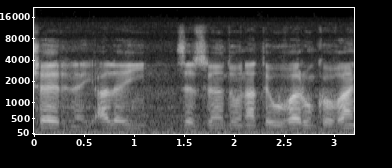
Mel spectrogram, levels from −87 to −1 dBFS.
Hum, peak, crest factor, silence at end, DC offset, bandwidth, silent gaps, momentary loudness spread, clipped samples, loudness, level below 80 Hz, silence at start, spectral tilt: none; -6 dBFS; 20 dB; 0 s; under 0.1%; 17 kHz; none; 5 LU; under 0.1%; -25 LUFS; -52 dBFS; 0 s; 0 dB/octave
